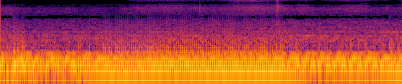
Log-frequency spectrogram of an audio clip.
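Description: A loud, deep car engine rumbles steadily close up, with a throaty low drone and slight surges, no voices.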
